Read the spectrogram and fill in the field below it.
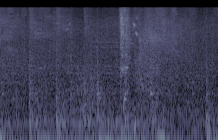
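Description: A magical energy blast crackles and roars.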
